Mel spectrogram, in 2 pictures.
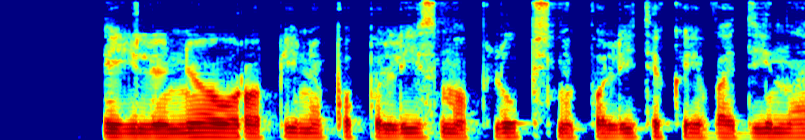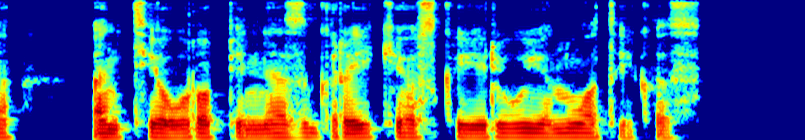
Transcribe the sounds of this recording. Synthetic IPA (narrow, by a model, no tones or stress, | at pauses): ɛɪlʲɪnʲʊɛʊɾɔpʲɪnʲuːpɔpʊlʲiːzmoːpʲlʲuːpʲsʲnʲupɔlʲɪt̪ʲɪkɐɪʋɐd̪ʲiːnɐ | ɐnʲt̪ʲɪɛʊɾɔpʲɪnʲɛs̬ɡɾɐɪkʲɪjoːskɐɪɾʲuːinuɔt̪ɐɪkʰɐs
